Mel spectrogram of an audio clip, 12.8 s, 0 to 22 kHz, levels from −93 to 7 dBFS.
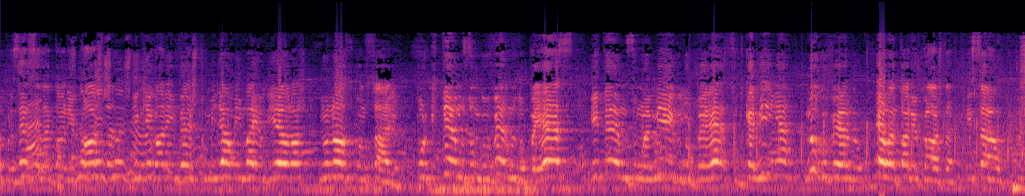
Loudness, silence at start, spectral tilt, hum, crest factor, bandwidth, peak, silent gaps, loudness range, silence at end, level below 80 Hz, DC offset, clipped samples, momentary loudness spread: -14 LUFS; 0 s; -4.5 dB/octave; none; 14 dB; 12 kHz; 0 dBFS; none; 2 LU; 0 s; -38 dBFS; under 0.1%; 0.1%; 11 LU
